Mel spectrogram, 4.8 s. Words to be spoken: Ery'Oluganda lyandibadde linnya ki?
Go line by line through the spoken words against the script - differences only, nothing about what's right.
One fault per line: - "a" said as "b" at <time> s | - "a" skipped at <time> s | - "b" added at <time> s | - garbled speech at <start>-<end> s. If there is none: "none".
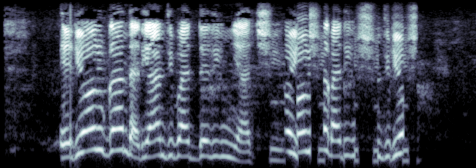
- garbled speech at 2.8-4.2 s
